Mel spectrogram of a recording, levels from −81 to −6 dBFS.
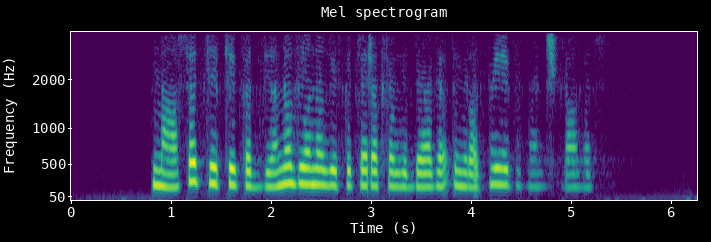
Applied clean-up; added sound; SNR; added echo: neural mask model DeepFilterNet 3.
